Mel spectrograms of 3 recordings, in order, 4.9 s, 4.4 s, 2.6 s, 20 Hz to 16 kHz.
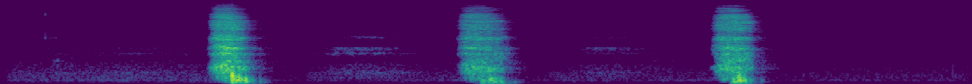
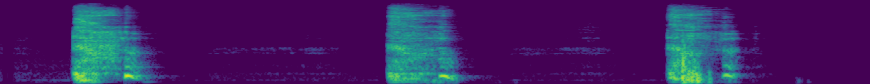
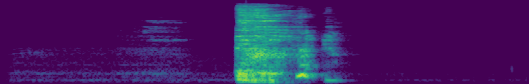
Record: {
  "exhalation_length": "4.9 s",
  "exhalation_amplitude": 32715,
  "exhalation_signal_mean_std_ratio": 0.22,
  "three_cough_length": "4.4 s",
  "three_cough_amplitude": 32767,
  "three_cough_signal_mean_std_ratio": 0.33,
  "cough_length": "2.6 s",
  "cough_amplitude": 29193,
  "cough_signal_mean_std_ratio": 0.29,
  "survey_phase": "beta (2021-08-13 to 2022-03-07)",
  "age": "18-44",
  "gender": "Female",
  "wearing_mask": "No",
  "symptom_none": true,
  "smoker_status": "Ex-smoker",
  "respiratory_condition_asthma": true,
  "respiratory_condition_other": false,
  "recruitment_source": "REACT",
  "submission_delay": "2 days",
  "covid_test_result": "Negative",
  "covid_test_method": "RT-qPCR",
  "influenza_a_test_result": "Negative",
  "influenza_b_test_result": "Negative"
}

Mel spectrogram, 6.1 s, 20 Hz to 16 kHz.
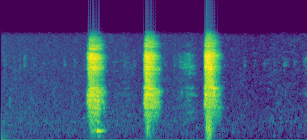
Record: {
  "exhalation_length": "6.1 s",
  "exhalation_amplitude": 32767,
  "exhalation_signal_mean_std_ratio": 0.28,
  "survey_phase": "alpha (2021-03-01 to 2021-08-12)",
  "age": "65+",
  "gender": "Female",
  "wearing_mask": "No",
  "symptom_none": true,
  "smoker_status": "Never smoked",
  "respiratory_condition_asthma": false,
  "respiratory_condition_other": false,
  "recruitment_source": "REACT",
  "submission_delay": "14 days",
  "covid_test_result": "Negative",
  "covid_test_method": "RT-qPCR"
}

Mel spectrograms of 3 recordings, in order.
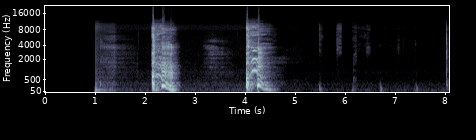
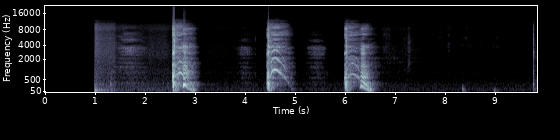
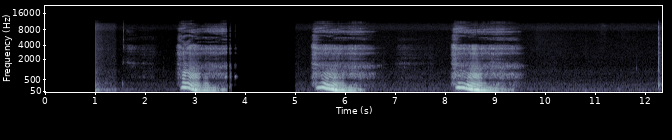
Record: {
  "cough_length": "8.1 s",
  "cough_amplitude": 26028,
  "cough_signal_mean_std_ratio": 0.25,
  "three_cough_length": "9.8 s",
  "three_cough_amplitude": 26028,
  "three_cough_signal_mean_std_ratio": 0.25,
  "exhalation_length": "12.4 s",
  "exhalation_amplitude": 22322,
  "exhalation_signal_mean_std_ratio": 0.38,
  "survey_phase": "beta (2021-08-13 to 2022-03-07)",
  "age": "65+",
  "gender": "Male",
  "wearing_mask": "No",
  "symptom_none": true,
  "smoker_status": "Never smoked",
  "respiratory_condition_asthma": false,
  "respiratory_condition_other": false,
  "recruitment_source": "REACT",
  "submission_delay": "1 day",
  "covid_test_result": "Negative",
  "covid_test_method": "RT-qPCR"
}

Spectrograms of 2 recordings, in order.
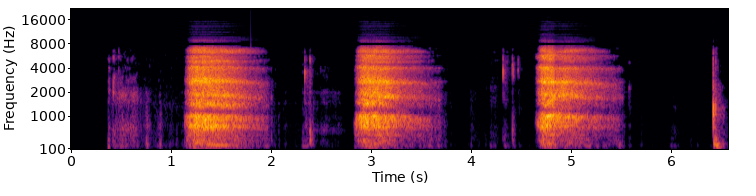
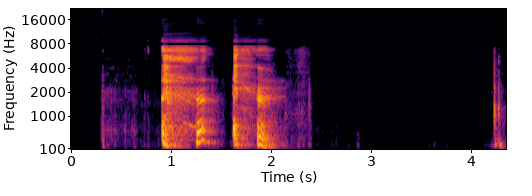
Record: {
  "exhalation_length": "6.6 s",
  "exhalation_amplitude": 31903,
  "exhalation_signal_mean_std_ratio": 0.42,
  "cough_length": "4.4 s",
  "cough_amplitude": 31682,
  "cough_signal_mean_std_ratio": 0.31,
  "survey_phase": "alpha (2021-03-01 to 2021-08-12)",
  "age": "65+",
  "gender": "Female",
  "wearing_mask": "No",
  "symptom_none": true,
  "smoker_status": "Ex-smoker",
  "respiratory_condition_asthma": false,
  "respiratory_condition_other": false,
  "recruitment_source": "REACT",
  "submission_delay": "2 days",
  "covid_test_result": "Negative",
  "covid_test_method": "RT-qPCR"
}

